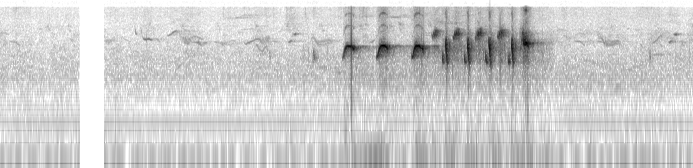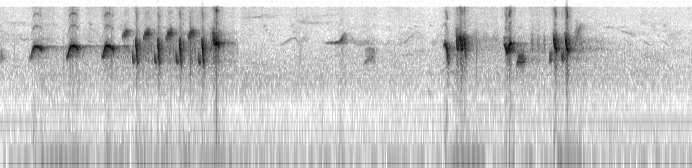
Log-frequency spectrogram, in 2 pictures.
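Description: A songbird singing three short phrases a few seconds apart, each a couple of separate opening notes that run into a fast string of chirps.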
